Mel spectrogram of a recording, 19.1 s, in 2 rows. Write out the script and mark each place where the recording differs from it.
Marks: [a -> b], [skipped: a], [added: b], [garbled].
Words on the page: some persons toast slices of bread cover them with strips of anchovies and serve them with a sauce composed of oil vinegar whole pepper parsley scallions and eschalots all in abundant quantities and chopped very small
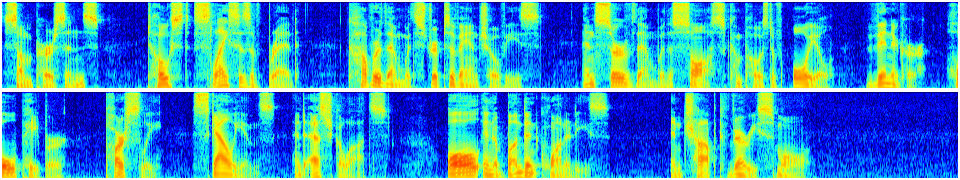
some persons toast slices of bread cover them with strips of anchovies and serve them with a sauce composed of oil vinegar whole [pepper -> paper] parsley scallions and eschalots all in abundant quantities and chopped very small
